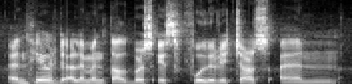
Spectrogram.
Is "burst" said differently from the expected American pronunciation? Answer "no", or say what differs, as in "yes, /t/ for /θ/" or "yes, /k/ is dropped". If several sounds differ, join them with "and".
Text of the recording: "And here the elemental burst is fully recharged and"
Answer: yes, /t/ is dropped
